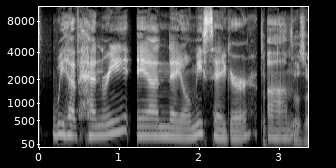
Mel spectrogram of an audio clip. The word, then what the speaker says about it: Sager: We are going to talk about the Sager family. Sager. C A G E R. Sager. Sager. Mhm. Seager.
